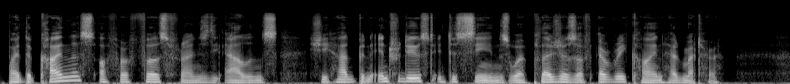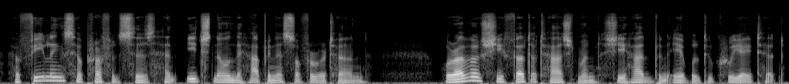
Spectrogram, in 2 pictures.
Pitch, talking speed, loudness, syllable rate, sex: 110 Hz, 175 wpm, -20 LUFS, 5.2 syllables/s, male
